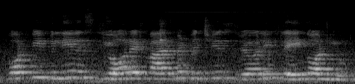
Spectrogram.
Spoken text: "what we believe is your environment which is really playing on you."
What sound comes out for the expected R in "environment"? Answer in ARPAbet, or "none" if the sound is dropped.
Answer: none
